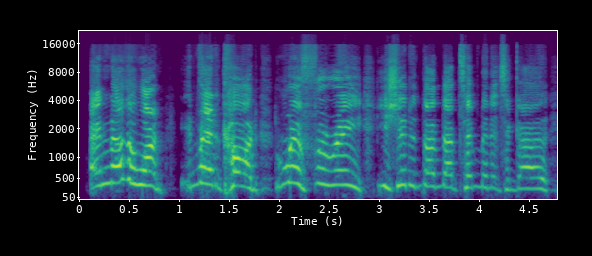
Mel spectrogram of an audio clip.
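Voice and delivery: yelling red card at the screen, high and loud; full-throated outraged shout at the referee; angry shouting. Real, not acted. Furious at foul, yelling at screen.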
